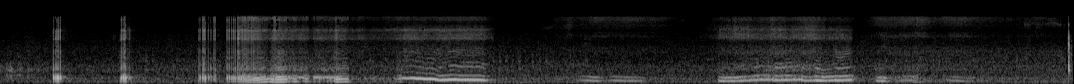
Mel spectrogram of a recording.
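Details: Beagle snoring loudly while sleeping, sometimes loud enough to wake herself: loud rattling snores with squeaky, whistling breaths between, over some sharp knocks.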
